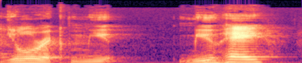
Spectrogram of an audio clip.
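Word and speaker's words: Ulrich Mühe: And interesting enough, the actor of was played by Ulrich Muhe. If I pronounced that right. – Yep.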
